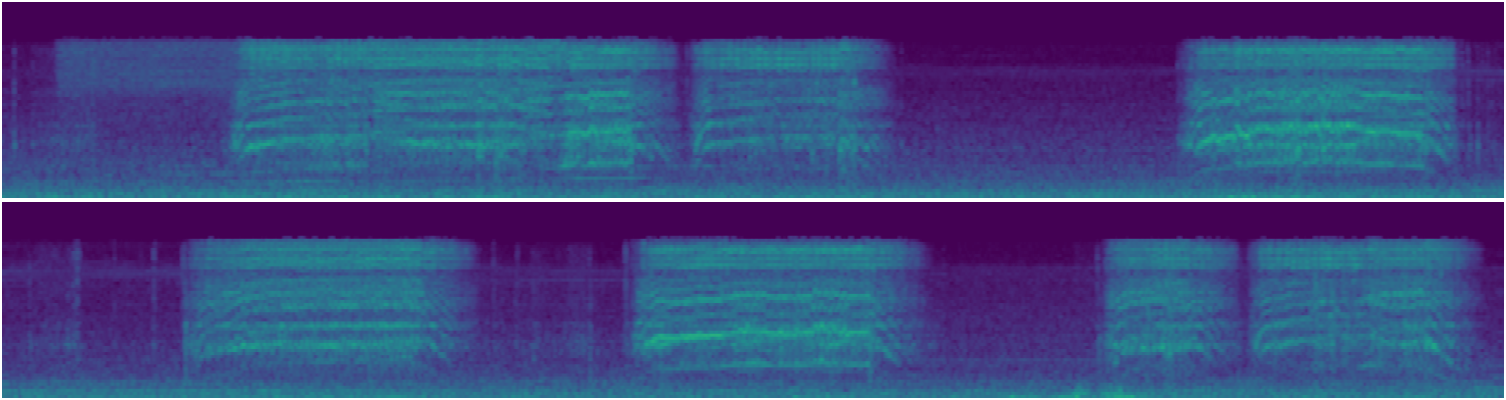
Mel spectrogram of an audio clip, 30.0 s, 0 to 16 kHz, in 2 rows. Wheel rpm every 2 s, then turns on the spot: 10, 120, 160, 110, 30, 10, 140, 30, 60, 110, 40, 140, 10, 90, 110.
14-16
